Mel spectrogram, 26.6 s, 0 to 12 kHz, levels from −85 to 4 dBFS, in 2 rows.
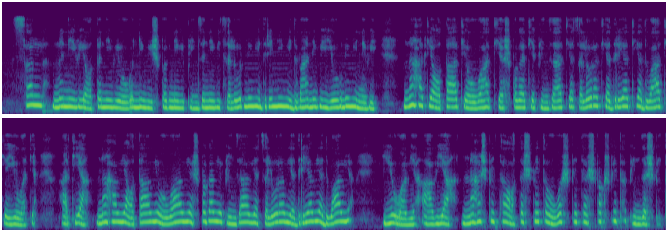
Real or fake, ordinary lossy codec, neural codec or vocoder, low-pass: fake; none; codec, 16 kHz, 16 kbps, FunCodec, trained on Chinese and English, 50 frames a second; 7.2 kHz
